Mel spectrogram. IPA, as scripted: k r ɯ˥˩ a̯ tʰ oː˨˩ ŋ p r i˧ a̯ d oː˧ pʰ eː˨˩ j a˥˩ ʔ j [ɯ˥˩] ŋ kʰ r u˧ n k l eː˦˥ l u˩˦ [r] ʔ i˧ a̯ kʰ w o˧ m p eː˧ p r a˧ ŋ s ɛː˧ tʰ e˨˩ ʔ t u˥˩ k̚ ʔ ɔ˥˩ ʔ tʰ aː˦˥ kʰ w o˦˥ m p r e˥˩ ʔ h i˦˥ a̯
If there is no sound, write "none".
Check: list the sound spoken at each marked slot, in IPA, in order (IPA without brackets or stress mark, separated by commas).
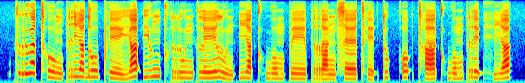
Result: ɯ˥˩, n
